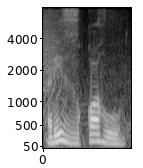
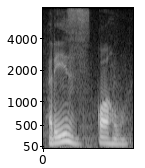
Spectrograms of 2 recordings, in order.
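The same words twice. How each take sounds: The two takes are said the same way.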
